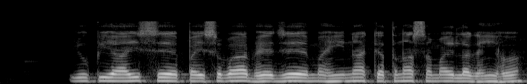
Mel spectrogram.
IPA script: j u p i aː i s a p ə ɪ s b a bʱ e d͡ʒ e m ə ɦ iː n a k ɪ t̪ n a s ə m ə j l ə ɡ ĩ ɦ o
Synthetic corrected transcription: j u p i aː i s e p ə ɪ s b a bʱ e d͡ʒ e m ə ɦ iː n a k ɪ t̪ n a s ə m ə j l ə ɡ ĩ ɦ o

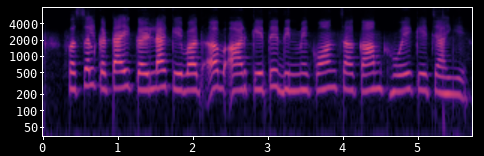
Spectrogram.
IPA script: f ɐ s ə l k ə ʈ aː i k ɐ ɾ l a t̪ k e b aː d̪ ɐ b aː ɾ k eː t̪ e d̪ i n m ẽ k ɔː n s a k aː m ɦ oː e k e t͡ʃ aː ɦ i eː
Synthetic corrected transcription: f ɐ s ə l k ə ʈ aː i k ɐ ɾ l a k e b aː d̪ ɐ b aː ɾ k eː t̪ e d̪ ɪ n m ẽ k ɔː n s a k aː m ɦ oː e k e t͡ʃ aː ɦ i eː

